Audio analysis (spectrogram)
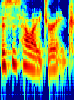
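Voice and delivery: put-on serious tone. Retelling a woman answering a man who mocked her drinking, mock-serious retort. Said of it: "she just looks at him so serious".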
